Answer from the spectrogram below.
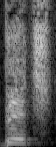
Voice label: "bitch", expletives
